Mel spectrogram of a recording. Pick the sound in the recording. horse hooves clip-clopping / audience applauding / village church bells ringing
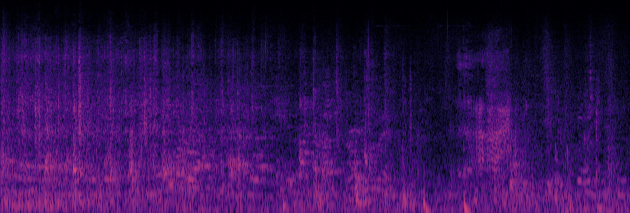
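horse hooves clip-clopping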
